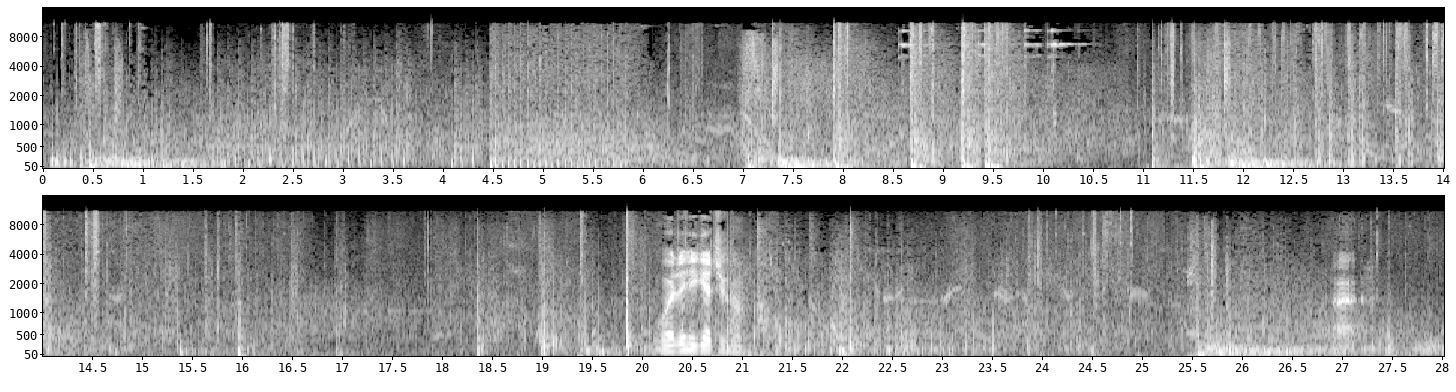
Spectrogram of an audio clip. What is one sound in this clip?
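Gunshots crack repeatedly, some close and some farther off.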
